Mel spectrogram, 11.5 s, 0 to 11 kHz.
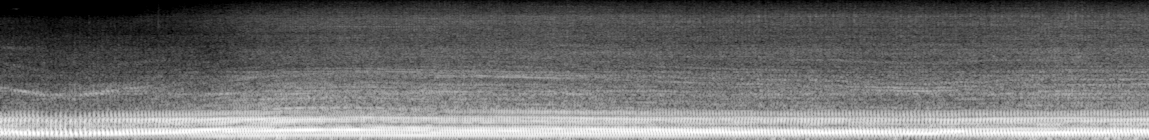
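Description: Yamaha R15M's 155 cc single-cylinder engine pulling away at low speed, the revs rising over the first couple of seconds and then holding steady as the bike cruises slowly.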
